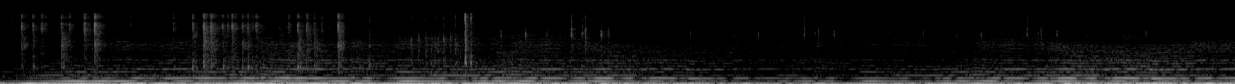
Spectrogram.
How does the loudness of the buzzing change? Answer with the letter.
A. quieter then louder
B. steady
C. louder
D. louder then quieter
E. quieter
A.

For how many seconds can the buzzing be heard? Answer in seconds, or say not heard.
12 s.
